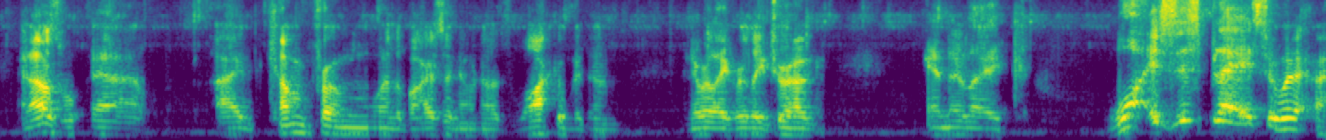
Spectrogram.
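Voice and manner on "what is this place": very high-pitched, bad New Zealand accent. Retelling what drunk guys from New Zealand asked: attempted New Zealand accent. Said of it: "I can't do the right accent anyway".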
